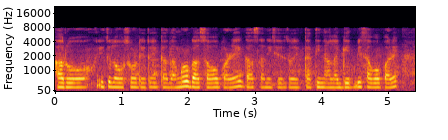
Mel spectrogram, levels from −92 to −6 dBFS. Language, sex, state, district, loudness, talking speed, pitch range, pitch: Nagamese, female, Nagaland, Dimapur, -18 LUFS, 235 wpm, 200-210 Hz, 200 Hz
